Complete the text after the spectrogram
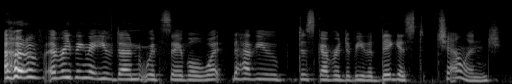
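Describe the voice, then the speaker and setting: A woman's voice: fairly high pitch, fairly quick. A woman co-hosting and interviewing on a podcast, chatting casually in an encouraging manner. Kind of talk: casual chat.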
